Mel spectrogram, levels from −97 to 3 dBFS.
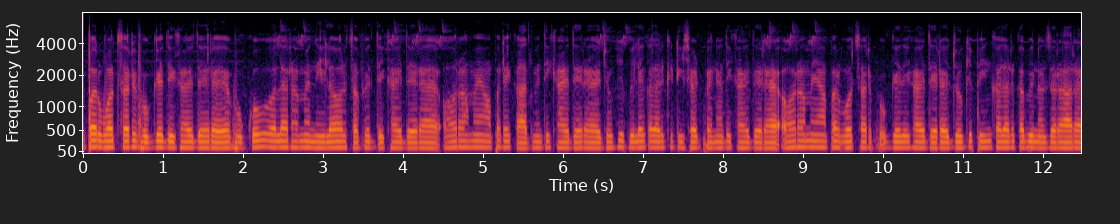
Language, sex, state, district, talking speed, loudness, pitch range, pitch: Hindi, male, Chhattisgarh, Balrampur, 295 wpm, -30 LUFS, 120-130 Hz, 125 Hz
